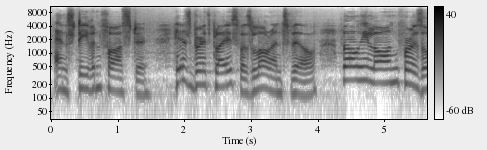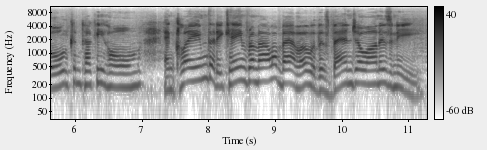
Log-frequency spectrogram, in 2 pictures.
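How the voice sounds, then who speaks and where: Bright, measured male radio narrator. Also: sits high, expressive. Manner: measured, formal storytelling. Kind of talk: scripted radio public-service narration. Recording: faintly noisy old radio recording.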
